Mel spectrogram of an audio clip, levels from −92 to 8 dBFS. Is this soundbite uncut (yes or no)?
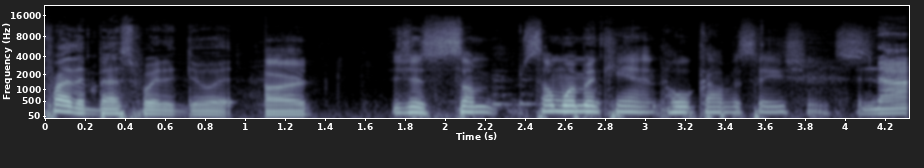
no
